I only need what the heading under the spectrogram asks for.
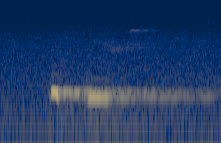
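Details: A single falling cu-coo from a common cuckoo, clear high first note then lower second note, followed by a long fading echo.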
